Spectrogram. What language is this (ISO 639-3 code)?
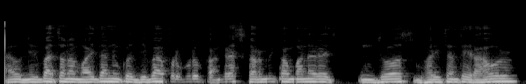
ori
